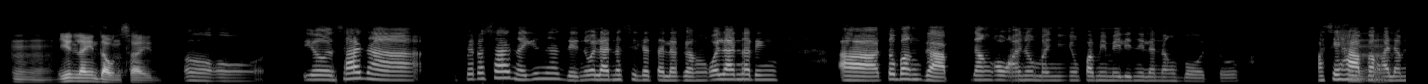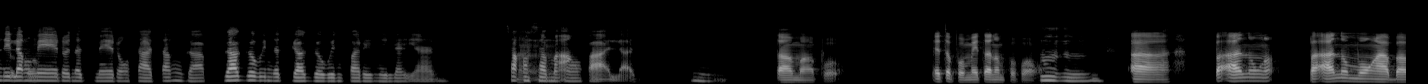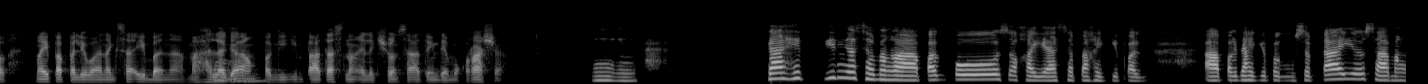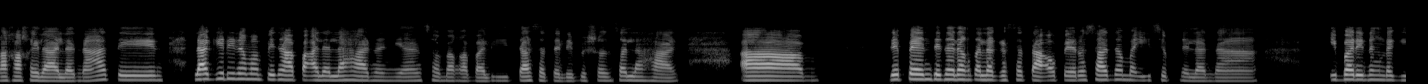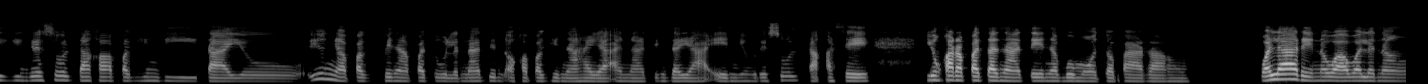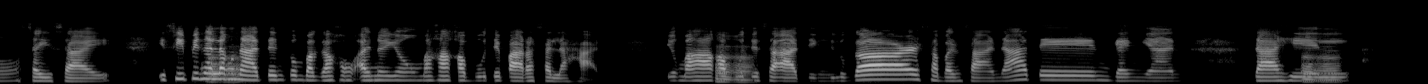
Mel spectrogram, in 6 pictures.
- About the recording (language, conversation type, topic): Filipino, unstructured, Ano ang nararamdaman mo kapag may mga isyu ng pandaraya sa eleksiyon?
- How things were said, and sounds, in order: other background noise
